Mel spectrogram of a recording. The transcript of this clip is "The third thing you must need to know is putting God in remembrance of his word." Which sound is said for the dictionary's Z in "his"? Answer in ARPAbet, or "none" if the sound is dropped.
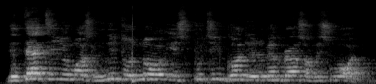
S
